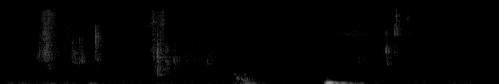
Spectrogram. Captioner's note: paper rustling loudly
